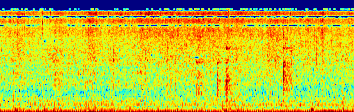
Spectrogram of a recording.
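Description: Chopped vegetables sizzling in hot oil in a metal wok, stirred with a wooden spatula that scrapes and knocks against the pan a few times.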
